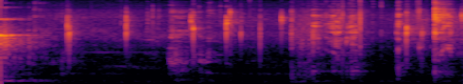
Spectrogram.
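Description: Whole spices (torn bay leaves, a dried chilli, cumin, cinnamon, cardamom and cloves) fry in hot oil for a Bengali tempering: sharp, close crackles and sizzling pops come in irregular bursts, with occasional light clinks of a stirring utensil and no talk.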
